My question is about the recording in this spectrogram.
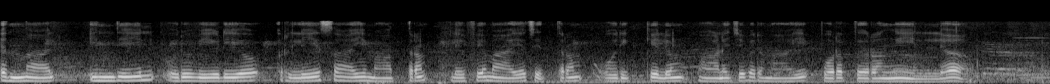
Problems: continuous background conversations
